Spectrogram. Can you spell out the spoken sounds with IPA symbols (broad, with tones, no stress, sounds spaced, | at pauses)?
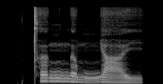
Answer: t̪ʰ ə˧ ŋ n ə˨˩ m ɲ a˨˩ j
